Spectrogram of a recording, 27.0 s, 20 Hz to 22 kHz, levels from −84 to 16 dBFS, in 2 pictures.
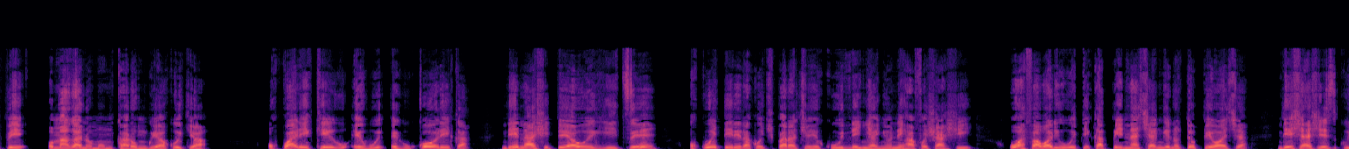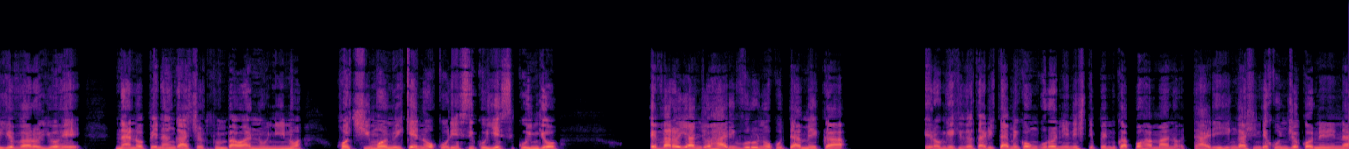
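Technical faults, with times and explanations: Throughout, HE-AAC compression: the speech carries plainly audible codec damage, and nothing is present above 14.9 kHz. The treble sounds rebuilt, not captured. This is likely spectral band replication copying lower bands upward at a bitrate near 20 kbps.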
